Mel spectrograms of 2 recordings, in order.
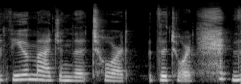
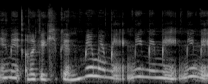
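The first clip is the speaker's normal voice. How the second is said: soft, high, nagging, whiny mocking voice; 8 semitones higher, 5 dB quieter than usual. Telling Scorpios about people annoying them, imitating those voices in a mocking little voice. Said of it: "You know those little voices".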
